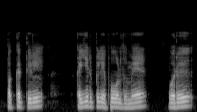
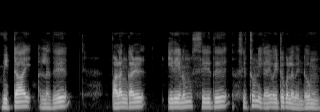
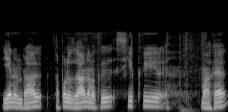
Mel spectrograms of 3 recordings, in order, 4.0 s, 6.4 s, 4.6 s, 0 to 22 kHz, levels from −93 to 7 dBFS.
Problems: background sounds at intervals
